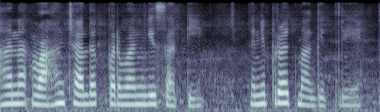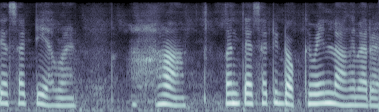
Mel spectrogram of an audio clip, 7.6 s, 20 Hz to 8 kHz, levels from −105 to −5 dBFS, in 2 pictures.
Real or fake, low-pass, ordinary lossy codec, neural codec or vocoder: fake; 7.2 kHz; none; codec, 24 kHz, 3.1 kbps, DualCodec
